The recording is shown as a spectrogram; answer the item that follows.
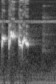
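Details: Red-whiskered bulbul morning song used as a lure for training birds: one short, bright, warbled phrase of three quick rising and falling notes, with a steady high whine behind it.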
